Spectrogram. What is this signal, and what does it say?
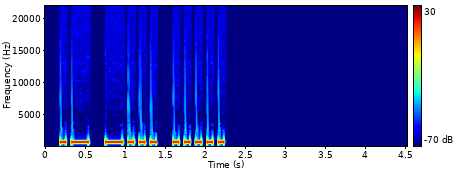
Morse code, heard as a keyed tone, about 17 wpm, 700 Hz. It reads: AB5
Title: USA Call Sign Prefixes - 17wpm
